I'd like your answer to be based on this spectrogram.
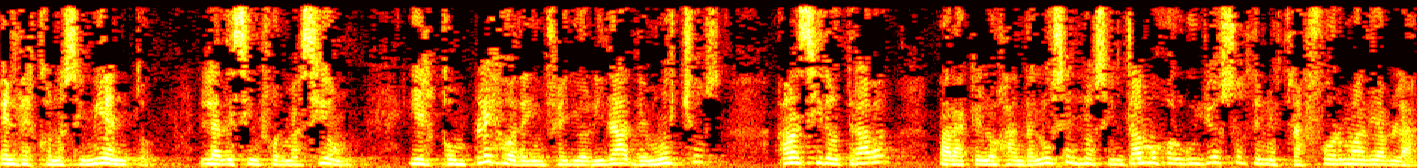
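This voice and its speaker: Using an unremarkable speaking voice, a woman talks at a fairly quick pace with a medium pitch and ordinary pitch variation. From Andalusia. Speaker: documentary narrator. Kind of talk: scripted narration. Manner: formal.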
